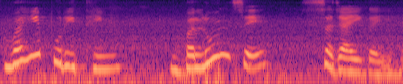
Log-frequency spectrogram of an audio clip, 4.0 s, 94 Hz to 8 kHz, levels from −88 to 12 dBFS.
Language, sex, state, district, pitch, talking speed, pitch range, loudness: Hindi, female, Madhya Pradesh, Dhar, 230 Hz, 120 wpm, 200-295 Hz, -15 LUFS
